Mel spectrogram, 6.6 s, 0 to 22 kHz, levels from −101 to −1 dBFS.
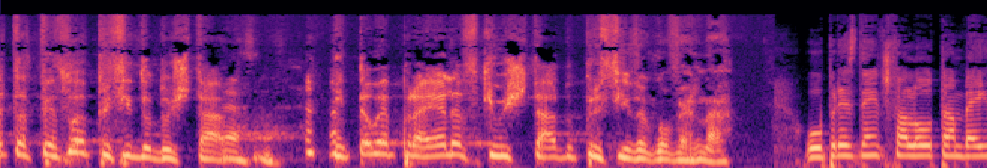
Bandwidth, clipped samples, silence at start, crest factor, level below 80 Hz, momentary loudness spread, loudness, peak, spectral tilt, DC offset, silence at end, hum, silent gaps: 16 kHz; under 0.1%; 0 s; 14 dB; -42 dBFS; 6 LU; -18 LUFS; -6 dBFS; -5.5 dB/octave; under 0.1%; 0 s; none; none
